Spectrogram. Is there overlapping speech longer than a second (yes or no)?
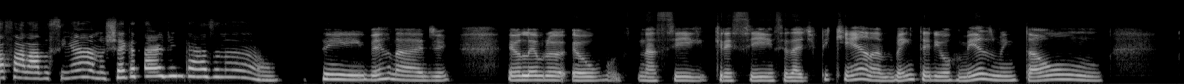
no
